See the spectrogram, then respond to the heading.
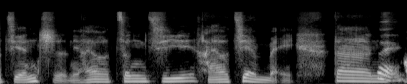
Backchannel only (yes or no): yes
